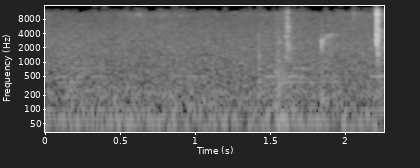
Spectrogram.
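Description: Quiet room tone: a faint steady hiss, with a couple of small faint clicks near the end.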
